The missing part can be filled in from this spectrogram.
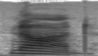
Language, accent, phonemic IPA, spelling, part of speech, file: English, US, /nɑd/, nod, verb / noun, En-us-nod.ogg
- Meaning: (verb) 1. To incline the head up and down, as to indicate agreement 2. To briefly incline the head downwards as a cursory greeting 3. To sway, move up and down 4. To gradually fall asleep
